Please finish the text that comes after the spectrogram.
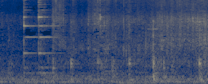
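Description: A spoon stirs jaggery and semolina porridge being sautéed in ghee, giving soft sizzling and scraping with a few sharp clinks of metal against the pan near the start, close and fairly quiet.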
